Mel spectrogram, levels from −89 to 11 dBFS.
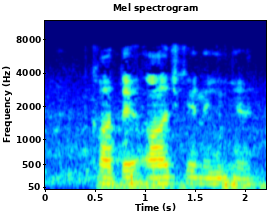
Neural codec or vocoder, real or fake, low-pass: none; real; 7.2 kHz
